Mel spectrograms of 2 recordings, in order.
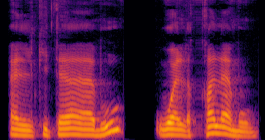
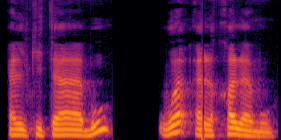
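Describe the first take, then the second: First: The 'a' of 'al' is dropped, linking to 'wa'. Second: The 'a' of 'al' is pronounced, with no linking. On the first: The speaker calls it right. "On dira donc bien" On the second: The speaker calls it wrong. "et non pas"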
